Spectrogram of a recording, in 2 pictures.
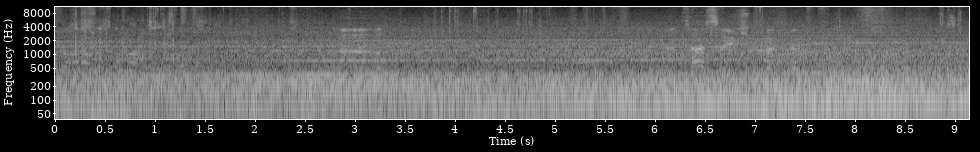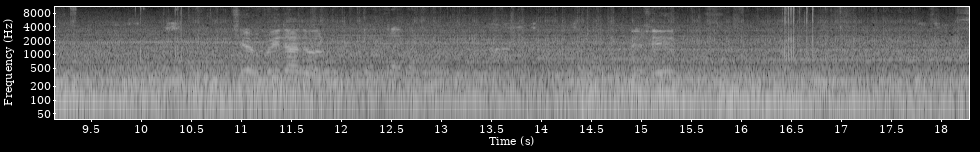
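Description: Steady low drone of a vehicle's engine and tyres heard from inside the cab while driving on a highway, swelling slightly for a few seconds near the middle.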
